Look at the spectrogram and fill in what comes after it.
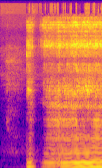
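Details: St. Bernard dog: a brief snort, then a deep, loud, rumbling snore building on the in-breath; snoring.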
